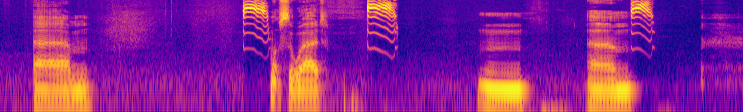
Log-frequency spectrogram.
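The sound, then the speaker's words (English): A frog's funny squeaky call: several loud, whining, cat-like squeals with sweeping pitch, arriving in bursts separated by short pauses. “And obviously hilarious call, as you've heard there. I think this is a frog”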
